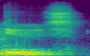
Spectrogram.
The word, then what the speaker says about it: dues: uh “I've paid my dues” and I want to go over the pronunciation. It’s “i-v-e” uh “paid” “my” “dues” Now “dues” with “d-u-e-s” but the “s” is pronounced as a “z”.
